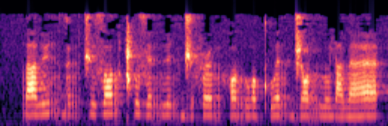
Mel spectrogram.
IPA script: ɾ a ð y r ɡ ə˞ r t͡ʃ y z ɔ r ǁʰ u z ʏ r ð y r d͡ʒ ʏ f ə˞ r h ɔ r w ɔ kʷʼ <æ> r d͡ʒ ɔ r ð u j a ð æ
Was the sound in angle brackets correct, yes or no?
no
